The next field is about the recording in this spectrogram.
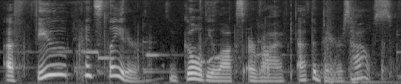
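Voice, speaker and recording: A woman reading a children's picture book aloud in a playful, expressive way, drawing out words for emphasis. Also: on the low side, moderate pace, music in the background. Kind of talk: animated children's read-aloud narration.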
